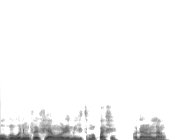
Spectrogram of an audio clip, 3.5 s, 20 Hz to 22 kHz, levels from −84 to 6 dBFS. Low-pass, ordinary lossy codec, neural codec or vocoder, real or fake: 5.4 kHz; none; none; real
